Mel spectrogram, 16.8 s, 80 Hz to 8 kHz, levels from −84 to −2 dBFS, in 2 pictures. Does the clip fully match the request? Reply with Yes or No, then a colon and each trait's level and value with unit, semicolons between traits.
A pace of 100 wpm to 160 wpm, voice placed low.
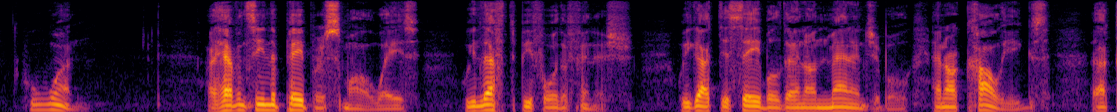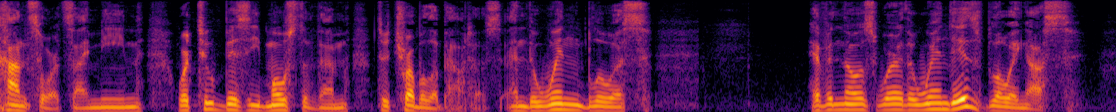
No: average, 170 wpm; low, 120 Hz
